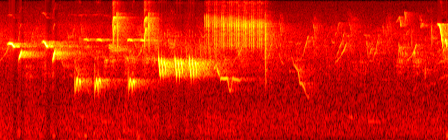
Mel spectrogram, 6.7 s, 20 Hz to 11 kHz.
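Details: Thrush Nightingale, Luscinia luscinia, singing close to the recorder from roadside bushes in Ukraine's Chornobyl Exclusion Zone in 2020, bird unseen; loud varied phrases of repeated piping notes about twice a second, then fast buzzy trills and descending slurs.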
